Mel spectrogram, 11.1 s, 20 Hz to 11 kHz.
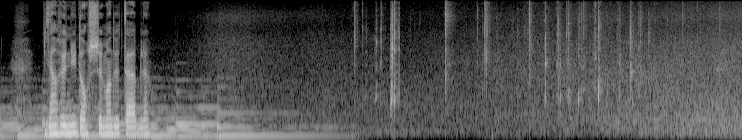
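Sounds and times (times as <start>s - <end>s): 
speech: 0.2s - 2.4s
light rain by the sea at Bouin facing the Noirmoutier peninsula: 2.4s - 11.1s.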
